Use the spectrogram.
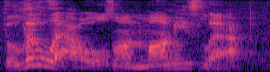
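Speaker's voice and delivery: ordinary delivery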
